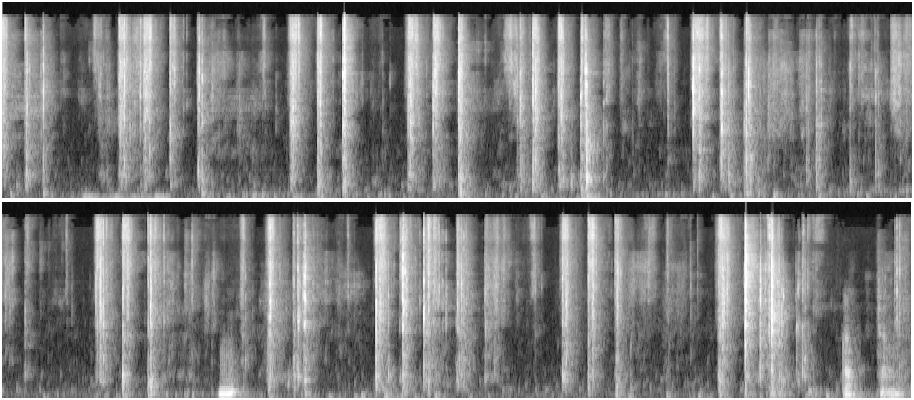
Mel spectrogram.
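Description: Tarot cards being shuffled, with quick riffles and flicks in short bursts and small pauses between them, close and crisp.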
